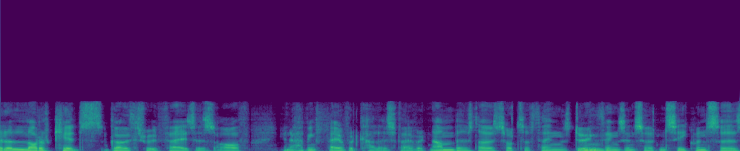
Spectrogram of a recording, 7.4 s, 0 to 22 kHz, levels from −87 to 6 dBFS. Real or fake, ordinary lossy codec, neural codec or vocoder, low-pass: fake; MP3, 64 kbps; codec, 44.1 kHz, 7.8 kbps, Pupu-Codec; 7.2 kHz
